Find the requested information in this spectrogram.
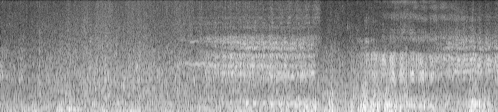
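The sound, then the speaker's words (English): Chincoteague ponies whinny again and again, their high quavering neighs layered over a steady rushing wash of noise that sounds like surf and water. “And who doesn't love these ponies? This specific kind is called the Chincoteague pony.”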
